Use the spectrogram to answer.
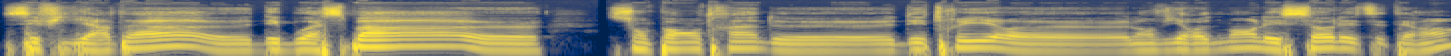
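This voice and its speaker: A man's very slow, medium-pitched voice, dark and mellow in tone, with a dry, close sound and no echo. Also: ordinary pitch variation. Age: 50s. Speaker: company founder. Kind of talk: interview. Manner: halting, many hesitations and repetitions.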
